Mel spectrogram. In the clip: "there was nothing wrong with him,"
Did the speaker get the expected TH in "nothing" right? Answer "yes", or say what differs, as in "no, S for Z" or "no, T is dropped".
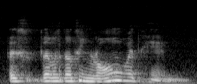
yes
